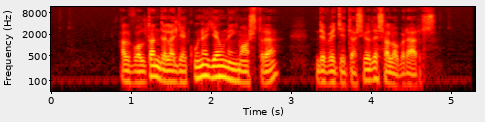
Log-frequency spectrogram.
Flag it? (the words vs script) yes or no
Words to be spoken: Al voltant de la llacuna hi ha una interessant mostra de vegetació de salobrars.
yes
